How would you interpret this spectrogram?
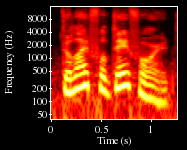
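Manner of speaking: high, loud hearty hello; cheery greeting. Acted. Fen greeting his friend by the fireplace, high and hearty.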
